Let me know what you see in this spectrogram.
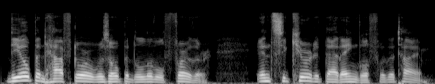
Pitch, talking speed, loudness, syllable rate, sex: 125 Hz, 235 wpm, -16 LUFS, 6.9 syllables/s, male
